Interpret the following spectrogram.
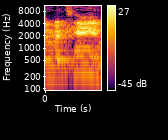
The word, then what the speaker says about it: McCain: You say McCain, like the French fries.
